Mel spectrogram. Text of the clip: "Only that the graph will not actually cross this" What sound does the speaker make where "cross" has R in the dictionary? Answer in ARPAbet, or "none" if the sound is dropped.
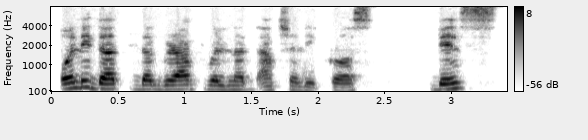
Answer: R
